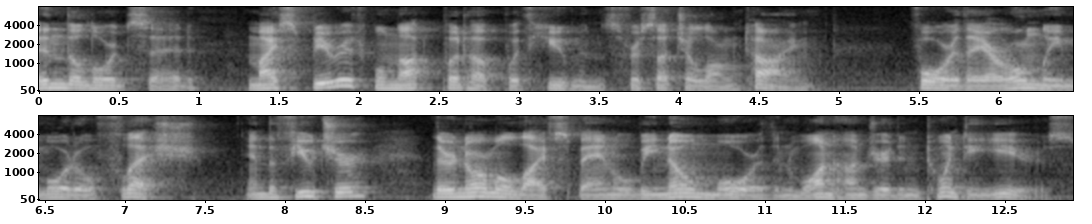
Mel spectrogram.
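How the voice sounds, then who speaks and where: Fairly low in pitch, a man speaks at a fairly slow pace with ordinary pitch variation. The recording is very clean, with a silent background. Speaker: voice actor. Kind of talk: scripture reading. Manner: soothing.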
